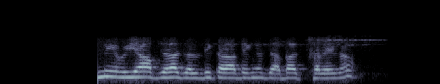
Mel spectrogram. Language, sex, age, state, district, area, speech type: Hindi, female, 60+, Madhya Pradesh, Ujjain, urban, conversation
